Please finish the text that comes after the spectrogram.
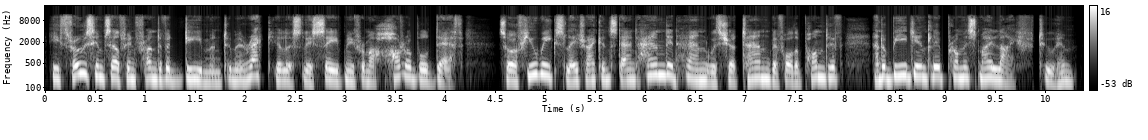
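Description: A man voicing a high-born young woman in an audiobook, bitter, imperious and anguished, speaking with theatrical, sarcastic emphasis. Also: very animated, moderate pace, few pauses, darkish tone, no echo, clean studio sound. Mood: anguished rage.

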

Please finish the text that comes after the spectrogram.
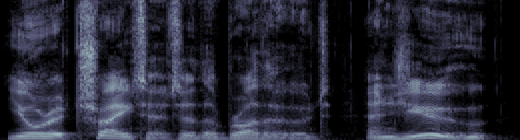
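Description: A knife-wielding male villain, performed by a woman narrator, pitched well below her usual voice. He drawls his threats with a taunting sneer, in a close, dry audiobook recording. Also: moderate pace, a little mellow, no room sound, natural voice. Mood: sneering menace. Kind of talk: audiobook character voice.

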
